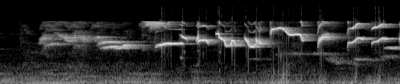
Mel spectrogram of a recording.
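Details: Oriental magpie-robin song from a training recording for caged birds: soft start, then a burst of loud, fast, varied whistles that sweep up and down, some buzzy, roughly four notes per second.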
